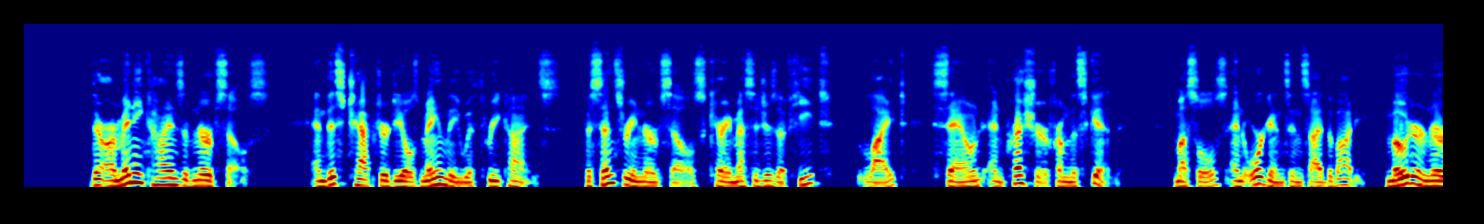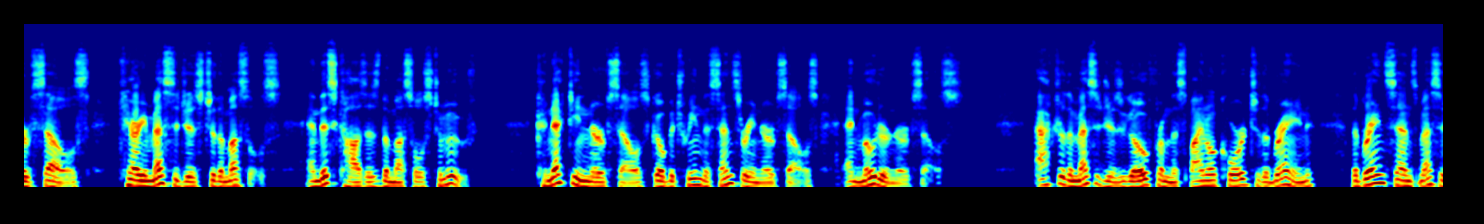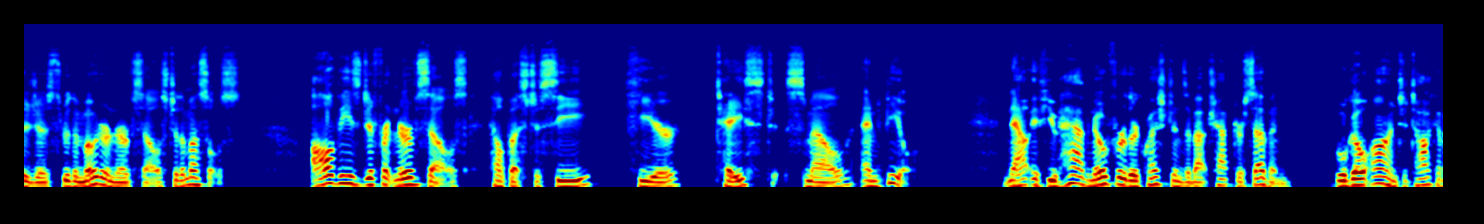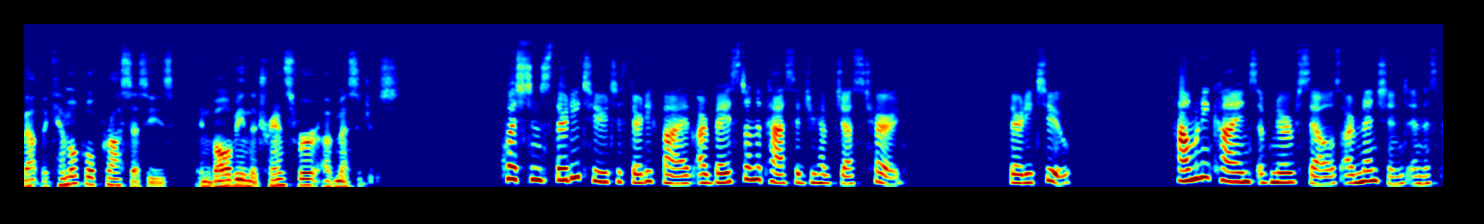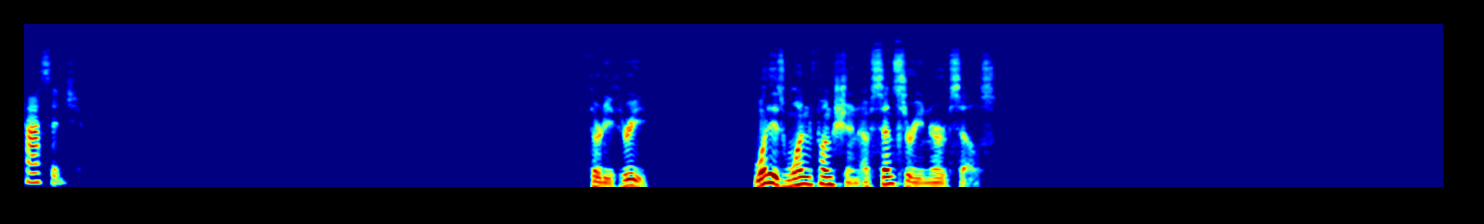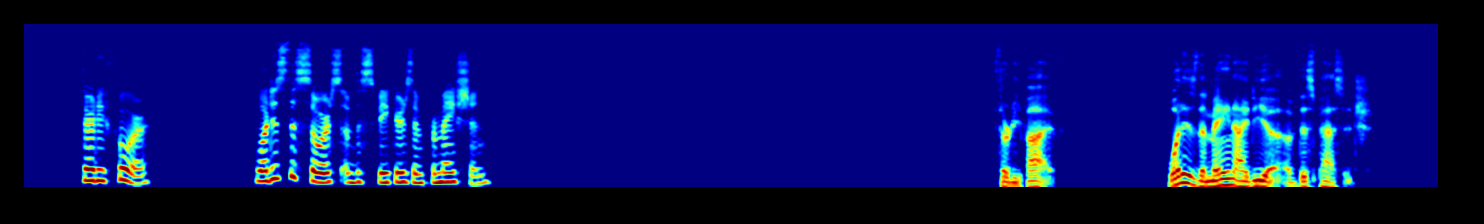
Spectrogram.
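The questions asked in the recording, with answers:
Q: How many kinds of nerve cells are mentioned in this passage?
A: Three

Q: What is one function of sensory nerve cells?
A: To carry messages of heat, light, sound and pressure from the skin, muscles and organs

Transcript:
[解析] 32-35 There are many kinds of nerve cells, and this chapter deals mainly with three kinds. The sensory nerve cells carry messages her heat, light, sound and pressure from the skin, muscles and organs inside the body. Motor nerve cells carry messages to the muscles, and this causes the muscles to move. Connecting nerve cells go between the sensory nerve cells and motor nerve cells. After the messages go from the spinal cord to the brain, the brain sends messages through the motor nerve cells to the muscles. All these different nerve cells help us to see, hear, taste, smell and feel. Now if you have no further questions about chapter seven, we'll go on to talk about the chemical processes involving the transfer of messages.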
